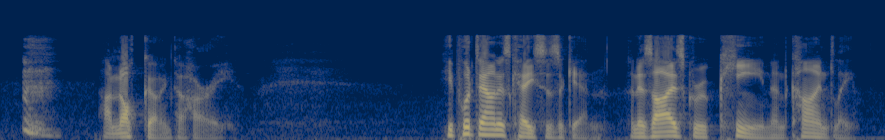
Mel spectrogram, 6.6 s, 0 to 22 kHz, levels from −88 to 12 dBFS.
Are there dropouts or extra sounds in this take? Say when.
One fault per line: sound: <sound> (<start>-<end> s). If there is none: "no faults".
sound: sniff (0.2-0.5 s)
